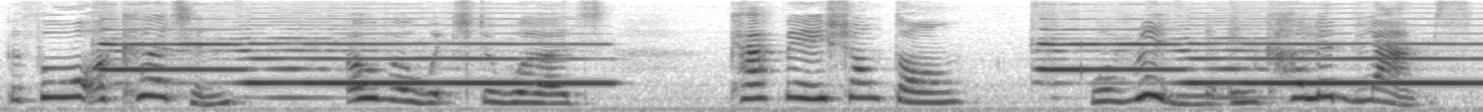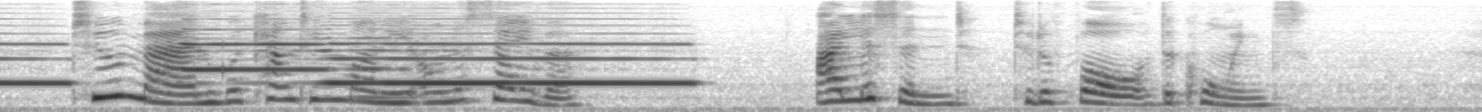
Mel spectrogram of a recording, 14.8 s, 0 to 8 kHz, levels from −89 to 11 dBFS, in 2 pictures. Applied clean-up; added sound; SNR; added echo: none; Wind instrument, woodwind instrument; -3 dB; none.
